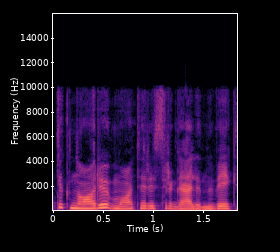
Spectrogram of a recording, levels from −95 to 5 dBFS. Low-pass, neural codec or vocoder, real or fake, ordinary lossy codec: 9.9 kHz; vocoder, 22.05 kHz, 80 mel bands, WaveNeXt; fake; AAC, 64 kbps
